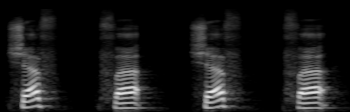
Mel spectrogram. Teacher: ایک مرتبہ فا ساکن پڑھا جا رہا ہے اور دوسری مرتبہ فا متحرک پڑھا جا رہا ہے۔ تو اگر ان دونوں فا کو یہ فا اس فا میں شامل کر دیں تو یہ اس طرح سے لکھا جائے گا کہ فا کے اوپر تشدید آ جائے گی، تو جب اسے پڑھیں گے تو یہ اس طرح پڑھا جائے گا شفا شفا شفا۔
